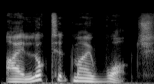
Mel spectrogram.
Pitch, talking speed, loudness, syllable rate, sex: 140 Hz, 195 wpm, -16 LUFS, 4.2 syllables/s, male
